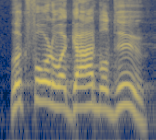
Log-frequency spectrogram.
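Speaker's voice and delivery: forceful repeat of the call. Real, not acted. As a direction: Look forward said loud and emphatic. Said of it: "repeated with force".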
